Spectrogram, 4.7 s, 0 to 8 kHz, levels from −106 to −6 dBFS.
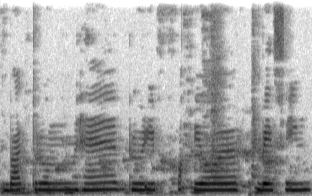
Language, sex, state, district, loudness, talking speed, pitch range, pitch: Hindi, female, Maharashtra, Gondia, -17 LUFS, 65 wpm, 260-265 Hz, 265 Hz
